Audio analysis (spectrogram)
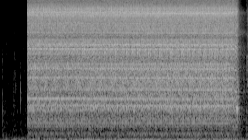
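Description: A power drill boring into the metal case of a NAD CD stereo receiver, starting abruptly after a brief quiet moment and whining loudly and steadily for about four seconds before cutting off, with no talk.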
